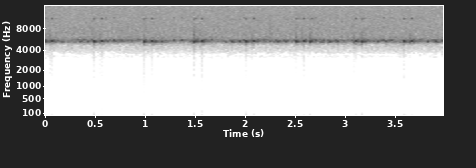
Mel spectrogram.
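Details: Cricket chirping for tinnitus masking: short, high-pitched pulsed chirps repeated about twice a second over a steady shrill hiss, nothing else audible.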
